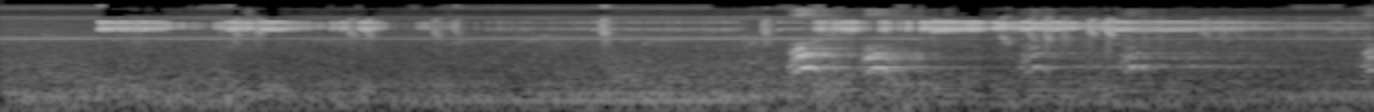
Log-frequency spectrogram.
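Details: Male Broad-tailed Hummingbirds at evening feeding time in Teller County, Colorado, under a quarter Moon; a buzzy, metallic wing trill rings in bursts while a dog barks and yips repeatedly in the second half.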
